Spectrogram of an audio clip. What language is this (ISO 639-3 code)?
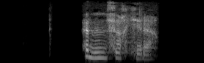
kab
